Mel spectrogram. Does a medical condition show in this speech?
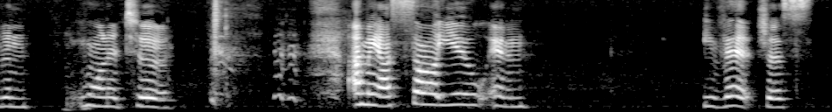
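Yes: cerebral palsy; congenital, uses wheelchair.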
